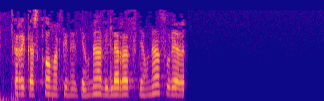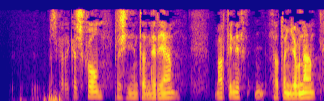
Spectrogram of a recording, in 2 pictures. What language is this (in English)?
Basque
